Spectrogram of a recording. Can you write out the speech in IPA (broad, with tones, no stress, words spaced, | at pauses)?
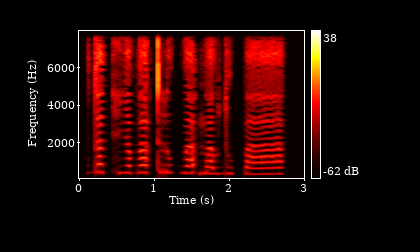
da˥˩t̚hi˧a̯ba˥˩ʔtro˥˩k̚ wa˦˥ʔma˦˥w du˦˥ʔ paː˦˥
